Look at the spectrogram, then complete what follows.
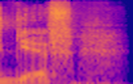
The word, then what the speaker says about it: GIF: So you can see in this GIF, which is the correct way to pronounce that, by the way, that they have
